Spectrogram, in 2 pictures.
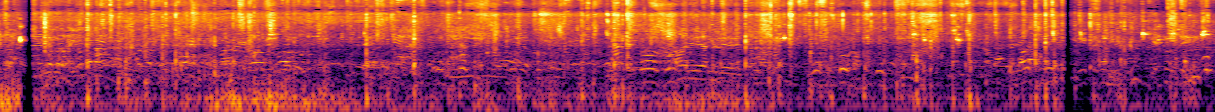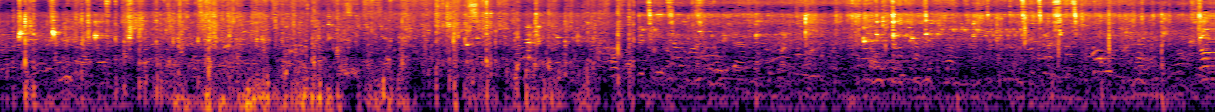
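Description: Players' voices on an outdoor handball court, with many short knocks and slaps of handballs being caught, thrown and bounced, and gusts of wind on the microphone. The sound drops out briefly twice, near the start and about halfway.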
